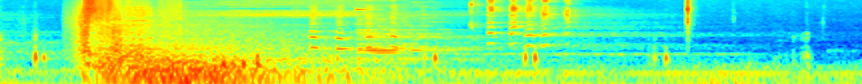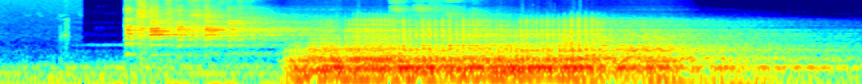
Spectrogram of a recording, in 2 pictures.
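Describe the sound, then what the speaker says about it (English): In the horse-riding game Star Stable Online, a creepy mine door opens with a deep boom, then creaking, rattling groans fade before a heavy low rumble swells and slowly trails off. "And a creepy door opened."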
